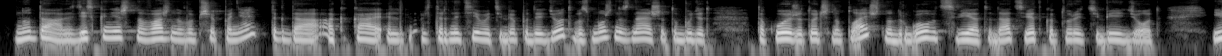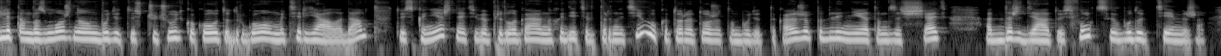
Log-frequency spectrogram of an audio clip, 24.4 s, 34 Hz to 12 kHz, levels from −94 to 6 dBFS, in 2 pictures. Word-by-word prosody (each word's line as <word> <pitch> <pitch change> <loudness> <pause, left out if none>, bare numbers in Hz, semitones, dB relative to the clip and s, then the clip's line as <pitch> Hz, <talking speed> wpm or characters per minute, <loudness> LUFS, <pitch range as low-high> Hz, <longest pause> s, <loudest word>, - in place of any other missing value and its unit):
Ну 210 +3 +2
да, 220 -6 +1
здесь, 210 +5 +2
конечно, 235 -3 0
важно 205 0 +2
вообще 190 +3 -3
понять 215 - -1
тогда, 135 - 0
а 195 - 0
какая 200 -1 0
эль 180 -2 0 0.2
альтернатива 195 +1 0
тебе 185 +2 -3
подойдет. 190 +9 +1
Возможно, 210 +5 0
знаешь, 200 -1 -1
это 190 - -4
будет 180 -2 -1 0.4
такой 200 +3 +5
же 175 -2 -1
точно 180 -1 -1
плащ, 255 - +1
но 190 - +2
другого 190 +7 +2
цвета, 185 -6 0
да, 185 +3 +1
цвет, 195 0 0
который 180 +2 -2
тебе 185 +2 -1
идет. 170 - -3 0.5
Или 225 +5 +6
там, 210 -4 +1
возможно, 210 +3 +3
он 200 -1 +3
будет 200 -2 -1
из 190 - -2
чуть-чуть 220 +4 -2
какого-то 200 -1 +2
другого 195 +3 +1
материала, 185 - 0
да. 245 - 0 0.3
То - - -25
есть, 195 - -3
конечно, 235 +7 0
я 200 - 0
тебе 190 -1 -2
предлагаю 185 +2 0
находить 170 - -2
альтернативу, 180 - +1
которая 185 -4 -2
тоже, 180 0 -2
там 165 0 -5
будет 170 0 -4
такая 200 +3 -1
же 235 +1 +1
по 225 - -4
длине, 195 -3 +1
там 175 0 -3
защищать 200 +5 -1 0.4
от 180 0 0
дождя. 185 -4 +2
То - - -6
есть, - - -4
функции 260 -4 0
будут 200 0 +1
теми 180 -4 0
же. 180 -2 -10
195 Hz, 165 wpm, -22 LUFS, 180-210 Hz, 0.5 s, Или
